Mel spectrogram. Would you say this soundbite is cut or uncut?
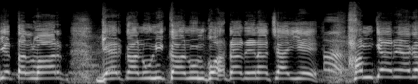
cut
